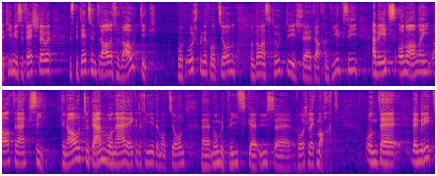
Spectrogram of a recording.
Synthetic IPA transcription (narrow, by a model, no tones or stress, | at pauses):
ɪthiːmyøsːəfɛstʃtɛwəd̥ɑsb̥idɛt͡sɛnt̪ɾɑːləfəɾvɑltiɡ | ʋod̥uːɾʃpɾʏŋləχəmɔt͡sjoːnfɔmt̪ʰɔmɑsknutiɪʃɛːd̪ɾɑkʰɛnt̪iːəɾiksiːʔæbəɪt͡sɔnɔɑŋːəɾiɑːt̪ɾæːksiː | ɡ̥enɑwt͡sudæmvɔnæːɾɛɪɡən̩t̪lɪχhiːɪdɛɾmɔt͡sjoːnɛːnʊmːəɾd̥ɾiːskɛːʔyːsɛːfɔːɾʃlɛːɡmɑ̰χt | ʊndɛːvɛnmɪɾjɪt͡s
